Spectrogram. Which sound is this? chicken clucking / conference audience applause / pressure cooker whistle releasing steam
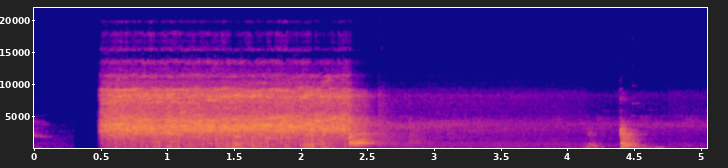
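pressure cooker whistle releasing steam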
